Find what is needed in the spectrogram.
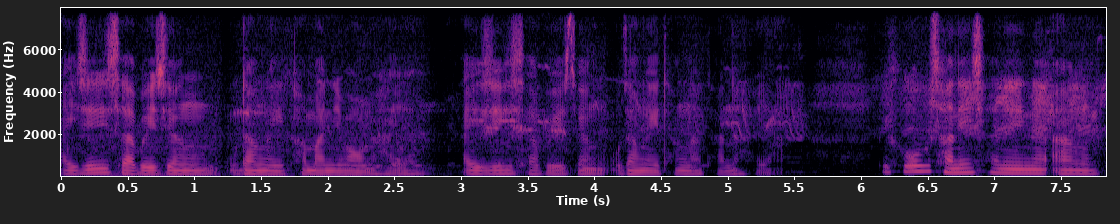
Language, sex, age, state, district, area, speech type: Bodo, female, 30-45, Assam, Baksa, rural, spontaneous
